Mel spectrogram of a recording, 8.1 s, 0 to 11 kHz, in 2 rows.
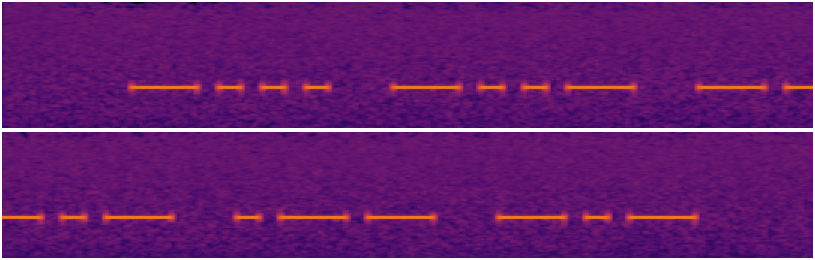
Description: Morse code, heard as a keyed tone, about 11 wpm, 1090 Hz. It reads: BXQWK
